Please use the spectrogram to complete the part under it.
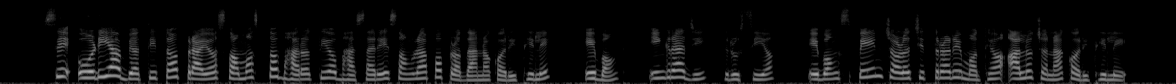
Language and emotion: Odia, neutral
